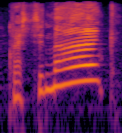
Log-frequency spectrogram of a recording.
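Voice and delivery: "Question mark" very high and drawn out; mock upspeak. Joking on her upspeak, "Question mark" in high upspeak.

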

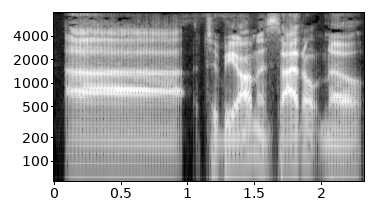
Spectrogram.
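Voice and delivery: put-on low voice, noncommittal; mock hesitant guy. Voicing Nick's hesitant answer.

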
